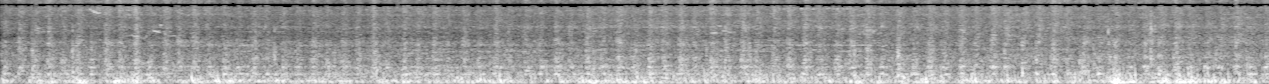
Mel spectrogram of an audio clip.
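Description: Narrow-gauge steam train heard from a coach window while under way: a steady rumble with wheels clicking over the rail joints.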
